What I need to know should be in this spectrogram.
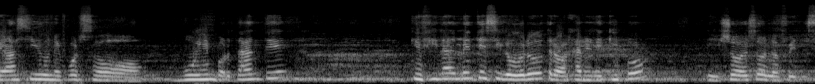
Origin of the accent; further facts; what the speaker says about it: Uruguay; lo que es importante es lo que estamos aprendiendo como uruguayos en este momento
